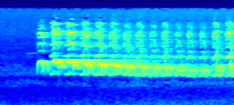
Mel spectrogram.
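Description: A European green woodpecker gives a loud, ringing laugh of about a dozen quick, even notes that fall slightly in pitch. The background is quiet.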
